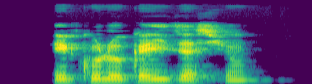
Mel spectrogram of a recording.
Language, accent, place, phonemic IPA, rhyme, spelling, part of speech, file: French, France, Lyon, /e.kɔ.lɔ.ka.li.za.sjɔ̃/, -ɔ̃, écholocalisation, noun, LL-Q150 (fra)-écholocalisation.wav
- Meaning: echolocation, echolocalization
